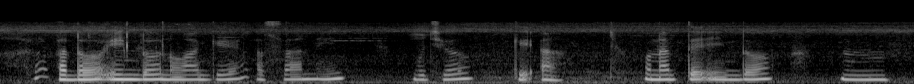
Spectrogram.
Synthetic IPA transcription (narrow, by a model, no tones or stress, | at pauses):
ad̪ɔiɲd̪ɔnɔwaɡɛasani | bud͡ʒʱəl | kɛ̰ʔa | ɔnat̪ɛiɲd̪ɔ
